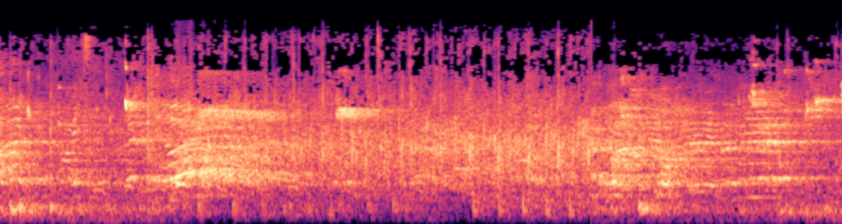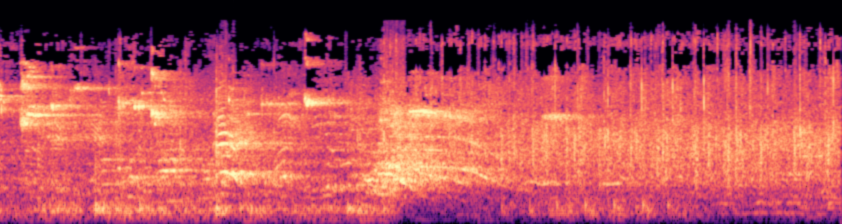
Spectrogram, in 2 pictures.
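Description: Floorball play on an indoor court, ringing through a large hall: repeated knocks of sticks and the plastic ball, shoe squeaks on the floor, and players shouting.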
